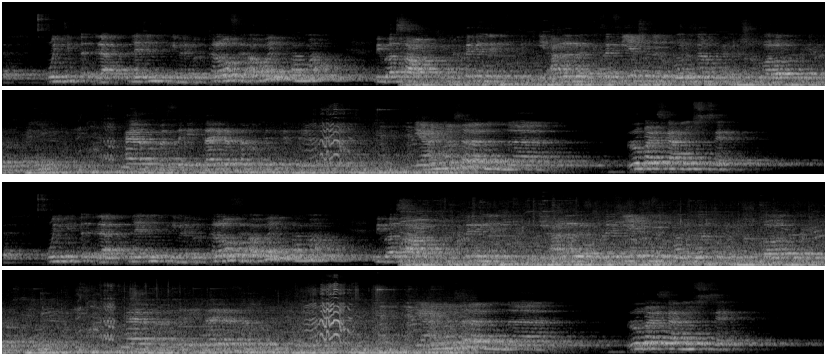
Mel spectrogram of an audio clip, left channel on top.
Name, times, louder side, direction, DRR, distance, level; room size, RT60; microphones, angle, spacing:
voice 1, 0.4-3.2 3.5-8.7 12.3-13.7 14.5-15.4, equal, 15° left, -5 dB, 4.8 m, -30 dB
Bird, 4.0-13.0, right 4 dB, 30° right, 0.3 m, -31 dB
voice 2, 9.5-11.6, left 1 dB, 40° left, -2 dB, 4.3 m, -32 dB
13.0 x 11.5 x 7.2 m, 2.3 s
head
